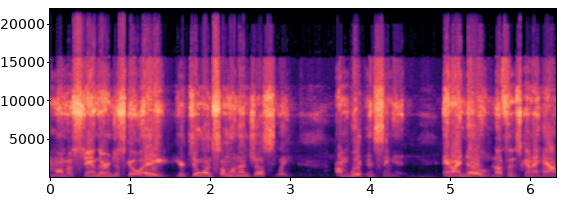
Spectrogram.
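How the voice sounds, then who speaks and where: With an animated tone and very wide pitch swings, a man talks at a fairly quick pace. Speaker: rights activist filming police. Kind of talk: confrontation with officer.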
